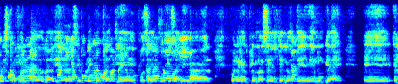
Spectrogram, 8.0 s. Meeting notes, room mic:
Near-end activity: none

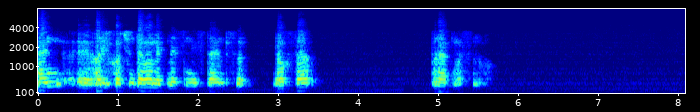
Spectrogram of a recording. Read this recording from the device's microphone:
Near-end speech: none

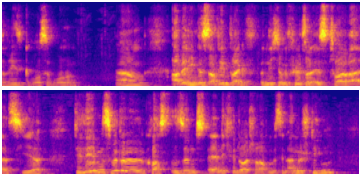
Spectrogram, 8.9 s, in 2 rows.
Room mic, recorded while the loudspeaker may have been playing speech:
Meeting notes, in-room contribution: none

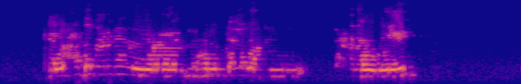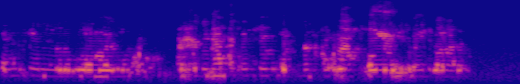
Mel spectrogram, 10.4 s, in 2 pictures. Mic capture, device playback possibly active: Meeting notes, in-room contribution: none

